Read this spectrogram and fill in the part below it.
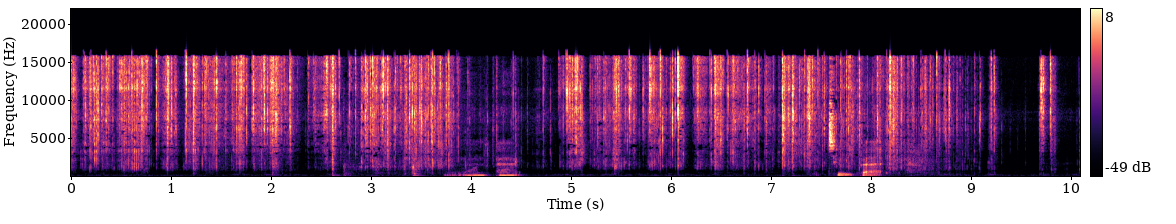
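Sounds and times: plastic wrap crinkling: 0.0 - 10.0.

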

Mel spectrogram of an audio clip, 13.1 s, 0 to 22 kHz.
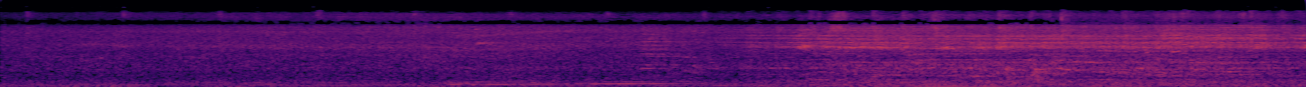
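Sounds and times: distant traffic: 0.0 - 13.0.

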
